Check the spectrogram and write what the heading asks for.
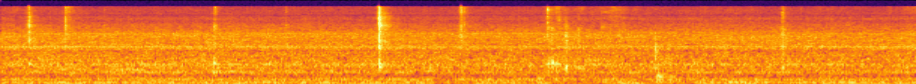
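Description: Scattered short clicks and handling noise from an ear pad being lined up and pressed onto a plastic headset ear cup, the sharpest click about two and a half seconds in, over a steady low background hum.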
